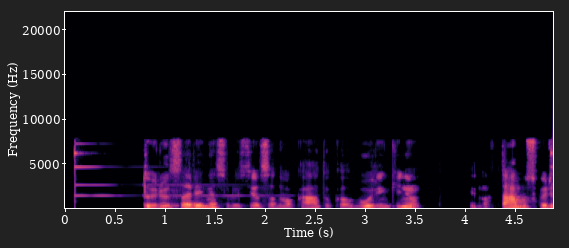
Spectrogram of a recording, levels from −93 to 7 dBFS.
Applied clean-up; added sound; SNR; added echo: neural mask model RNNoise.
